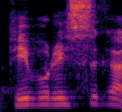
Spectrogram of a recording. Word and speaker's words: debris: debris가 아니라 debris라고 발음하는 거라고 그러죠. debris. S가 무음이에요.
